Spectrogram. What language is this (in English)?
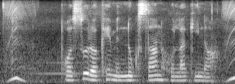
Bhojpuri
